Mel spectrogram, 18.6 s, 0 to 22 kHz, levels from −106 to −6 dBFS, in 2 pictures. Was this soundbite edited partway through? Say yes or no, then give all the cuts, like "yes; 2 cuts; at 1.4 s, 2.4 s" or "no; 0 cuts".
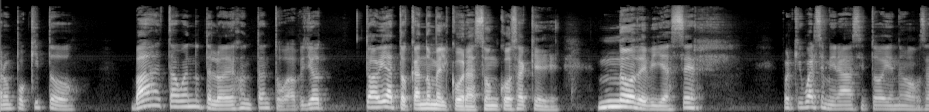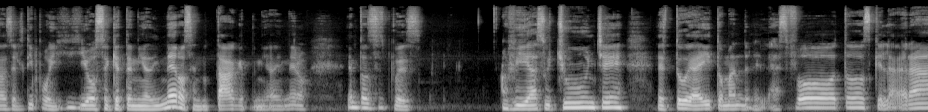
no; 0 cuts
